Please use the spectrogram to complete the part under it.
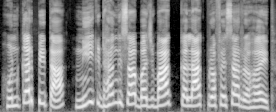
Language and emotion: Maithili, neutral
